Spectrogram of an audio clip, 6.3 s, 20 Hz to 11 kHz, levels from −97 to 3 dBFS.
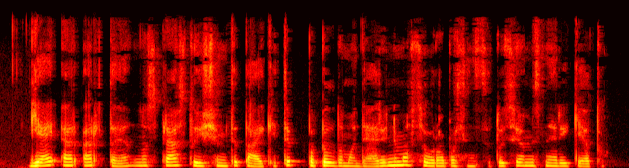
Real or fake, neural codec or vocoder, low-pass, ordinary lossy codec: real; none; 9.9 kHz; AAC, 48 kbps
